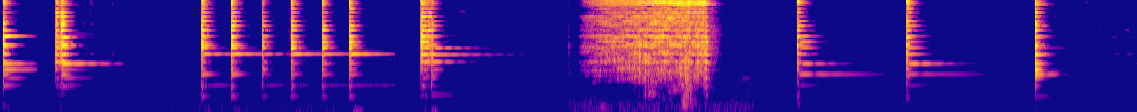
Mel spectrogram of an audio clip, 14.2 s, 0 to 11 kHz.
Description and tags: Hollow Metal Pipe Hits
Hit two 1/2" Metal EMT pipes together. Left spaces between sounds of interest.
Might be useful for a train crossing signal, a sword fight, or a blacksmith hammer on anvil.
Recorded on a Blue Yeti Microphone through Audacity at 16bit 44000Hz.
